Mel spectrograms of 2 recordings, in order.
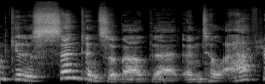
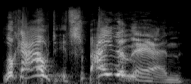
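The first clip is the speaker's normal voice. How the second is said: high, loud cry of alarm; alarmed shout; 8 dB louder than usual. Acted. Gladys warning the others, shouting. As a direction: yell it out in a panic.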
